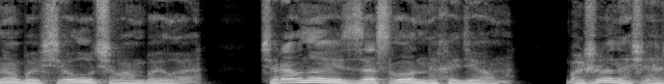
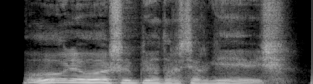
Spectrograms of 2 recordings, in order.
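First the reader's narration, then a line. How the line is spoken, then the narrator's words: Sighing. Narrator (Russian): вздохнул Сошников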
